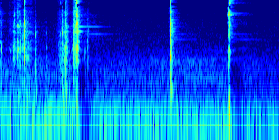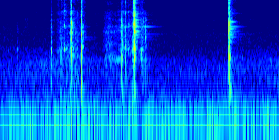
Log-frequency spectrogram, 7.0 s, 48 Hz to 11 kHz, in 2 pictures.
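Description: Dry-firing an AR-15 fitted with an Elf Tactical PCC trigger with a heavy hammer: the charging handle is racked to reset the hammer and the trigger is pulled. This gives a series of about eight sharp metallic clicks and clacks, spaced unevenly.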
